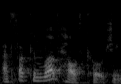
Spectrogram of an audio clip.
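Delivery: brisk, fast, high, confident, determined, full of drive. Acting out how a coach would be expected to sound about health coaching; fast, confident, energetic. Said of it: "speaking with confidence and I'm speaking with determination and I'm speaking relatively fastly".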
